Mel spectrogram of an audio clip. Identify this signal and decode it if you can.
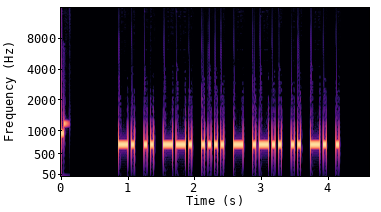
Morse code, heard as a keyed tone, about 25 wpm, 700 Hz. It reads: NIGHTLINE
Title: Sets of 5 Words - New Word Drill - 25wpm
